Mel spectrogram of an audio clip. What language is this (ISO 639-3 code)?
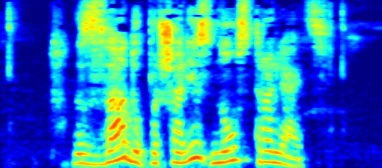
bel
